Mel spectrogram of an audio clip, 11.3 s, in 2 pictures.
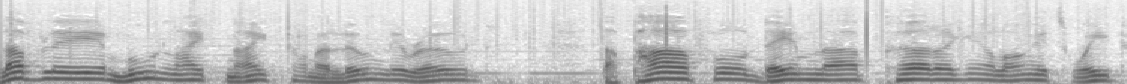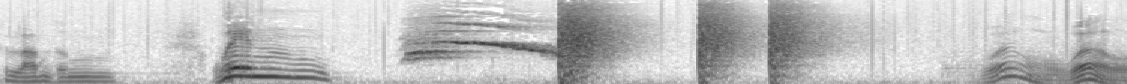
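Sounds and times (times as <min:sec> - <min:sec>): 
speech: 0:00.0 - 0:07.4, 0:10.5 - 0:11.2
woman screaming: 0:07.6 - 0:08.4
gunshots: 0:08.4 - 0:10.0.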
